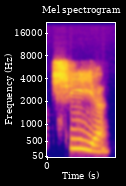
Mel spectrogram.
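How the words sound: Said with an accent from elsewhere in Brazil. "Já em outras partes do Brasil vai falar tia"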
